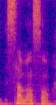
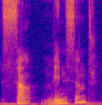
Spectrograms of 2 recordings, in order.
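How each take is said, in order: First: The name is pronounced the French way. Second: The name is pronounced the English way.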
